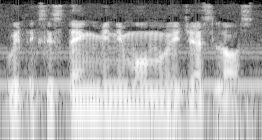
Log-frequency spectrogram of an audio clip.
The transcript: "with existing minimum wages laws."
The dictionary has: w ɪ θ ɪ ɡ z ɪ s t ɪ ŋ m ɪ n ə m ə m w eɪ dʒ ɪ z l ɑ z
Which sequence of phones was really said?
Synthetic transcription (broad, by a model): w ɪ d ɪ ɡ s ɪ s t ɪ ŋ m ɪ n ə m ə m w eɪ dʒ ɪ s l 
